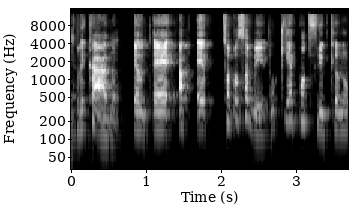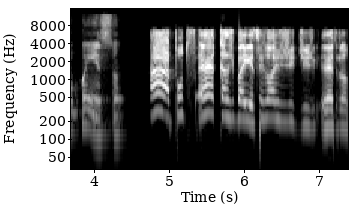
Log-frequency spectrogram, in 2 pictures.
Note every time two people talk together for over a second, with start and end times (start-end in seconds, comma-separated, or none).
none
